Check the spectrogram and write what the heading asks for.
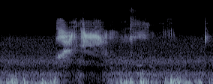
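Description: A baby's short high-pitched squeals about a second in, over low uneven rumbling and bumping.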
